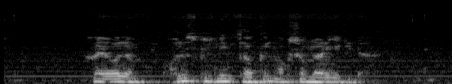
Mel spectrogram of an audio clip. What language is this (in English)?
Uzbek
